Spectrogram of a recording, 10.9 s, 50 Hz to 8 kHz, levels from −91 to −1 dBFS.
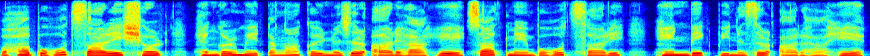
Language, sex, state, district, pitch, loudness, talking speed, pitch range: Hindi, female, Arunachal Pradesh, Papum Pare, 225 Hz, -14 LUFS, 120 wpm, 210-245 Hz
